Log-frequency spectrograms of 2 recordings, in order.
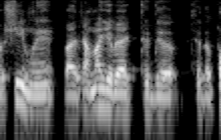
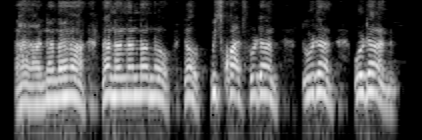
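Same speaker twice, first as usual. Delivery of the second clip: put-on stuttering voice, higher pitch; 10 semitones higher, 3 dB louder than usual. Retelling how a man started stuttering when confronted: imitating someone stuttering. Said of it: "he's stuttering like a son of a bitch".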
